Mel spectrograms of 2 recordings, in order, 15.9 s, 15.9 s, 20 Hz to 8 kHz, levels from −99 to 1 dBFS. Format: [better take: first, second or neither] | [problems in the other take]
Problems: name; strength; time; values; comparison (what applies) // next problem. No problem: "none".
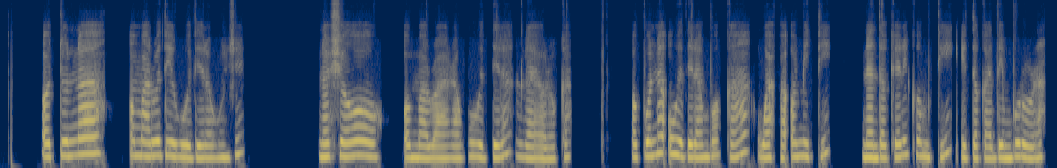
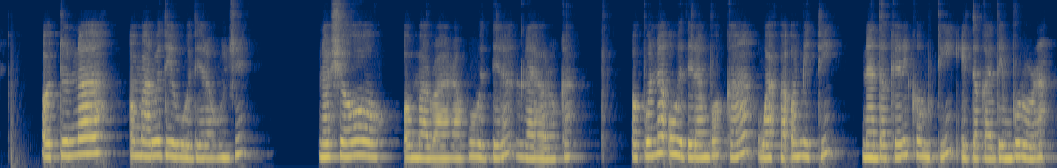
first | room echo; dies away in 0.4 s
